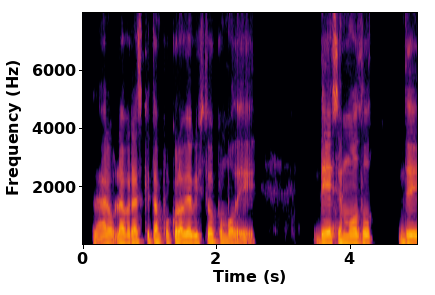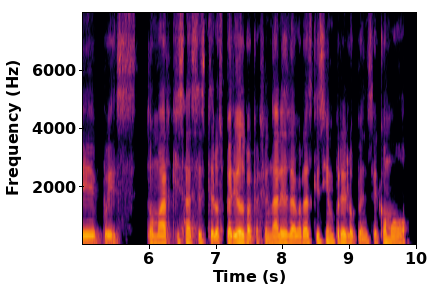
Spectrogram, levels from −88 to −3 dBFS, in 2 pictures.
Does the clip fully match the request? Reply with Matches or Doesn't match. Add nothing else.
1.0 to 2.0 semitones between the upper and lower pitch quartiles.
Matches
